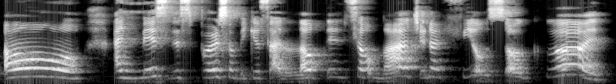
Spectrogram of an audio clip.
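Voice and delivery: swooning mock outpouring of love; gushing, lovesick example. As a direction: gush like you adore someone. Acted example of positive emotion.

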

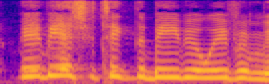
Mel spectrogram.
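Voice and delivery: a nurse chirping innocently; lightly voiced chirpy nurse; sweet nurse voice.

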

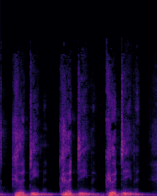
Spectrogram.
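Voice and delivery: low, pleased devil praising his imp. Acted. Devil to his demon, low and pleased. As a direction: purr low approval like the devil.

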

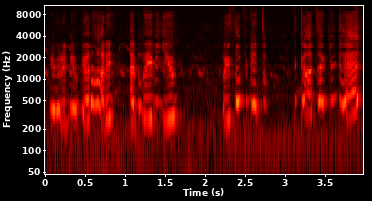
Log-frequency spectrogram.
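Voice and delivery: high, choked-up squeak; hammed-up tearful farewell from a dad; trying not to cry. Dad seeing his daughter off, fighting back tears. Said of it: "he's trying his best not to cry".

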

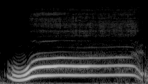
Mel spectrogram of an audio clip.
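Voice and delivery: mock surprise. Mock shock at a pun.

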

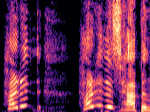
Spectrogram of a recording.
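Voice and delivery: leaps up high and fast in disbelief; disbelieving shriek. Retold or imitated. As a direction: squeal it like you can't believe your eyes. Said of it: "And I was like".

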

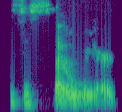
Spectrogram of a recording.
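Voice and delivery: a hushed whisper of disbelief; whispered aside. Retold or imitated. Thinking aloud after the boss's odd order, whispered. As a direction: breathe it out to yourself, amazed. Private reaction to strange order.

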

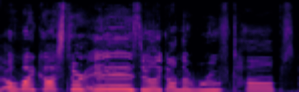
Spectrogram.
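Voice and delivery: high, excited squeal. Real, not acted. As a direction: gush over something adorable. Excited about hidden details.

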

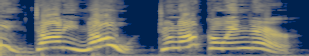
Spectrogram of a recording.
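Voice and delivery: loud, high, urgent call to stop; shouting a warning. Acted. Nanny yells to stop Donnie going inside, loud and high. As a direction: yell at him not to go in. Nanny yelling at boy entering.

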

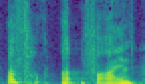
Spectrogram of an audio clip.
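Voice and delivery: high, halting, stammered through mock tears; imitated crying. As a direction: act out choking back sobs while insisting. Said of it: "I was just crying uncontrollably".

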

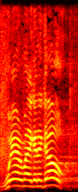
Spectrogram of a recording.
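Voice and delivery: preacher turning the doubt into a defiant shout; loud declaration. Real, not acted. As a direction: fling it out to the church as a challenge. Preacher declaring his answer.

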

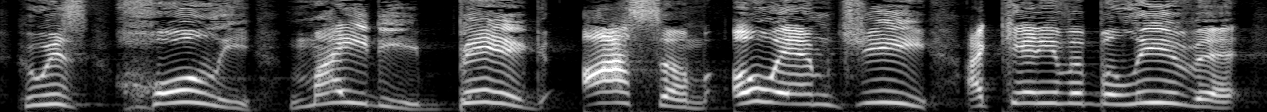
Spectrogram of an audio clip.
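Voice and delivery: bubbling over with awe, voice lifted; O M G spelt out slowly, wide-eyed; excited gushing. Acted. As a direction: rattle it off like a thrilled teen. Gushing over God's greatness.

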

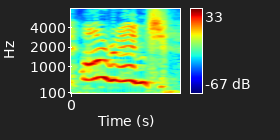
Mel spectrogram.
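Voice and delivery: high squealed laugh on the word; giggling high-pitched exclamation; laughing shout. Real, not acted. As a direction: burst out laughing as you say it.

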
